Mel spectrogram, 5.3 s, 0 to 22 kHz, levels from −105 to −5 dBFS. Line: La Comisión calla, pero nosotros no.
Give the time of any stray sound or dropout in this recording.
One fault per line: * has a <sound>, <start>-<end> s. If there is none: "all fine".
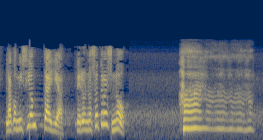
* has a laugh, 3.6-5.1 s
